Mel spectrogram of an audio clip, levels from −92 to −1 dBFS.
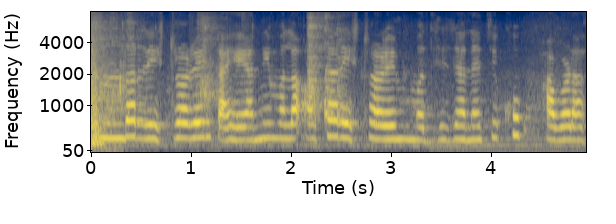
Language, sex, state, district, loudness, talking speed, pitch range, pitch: Marathi, female, Maharashtra, Gondia, -14 LUFS, 145 wpm, 280-315 Hz, 300 Hz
